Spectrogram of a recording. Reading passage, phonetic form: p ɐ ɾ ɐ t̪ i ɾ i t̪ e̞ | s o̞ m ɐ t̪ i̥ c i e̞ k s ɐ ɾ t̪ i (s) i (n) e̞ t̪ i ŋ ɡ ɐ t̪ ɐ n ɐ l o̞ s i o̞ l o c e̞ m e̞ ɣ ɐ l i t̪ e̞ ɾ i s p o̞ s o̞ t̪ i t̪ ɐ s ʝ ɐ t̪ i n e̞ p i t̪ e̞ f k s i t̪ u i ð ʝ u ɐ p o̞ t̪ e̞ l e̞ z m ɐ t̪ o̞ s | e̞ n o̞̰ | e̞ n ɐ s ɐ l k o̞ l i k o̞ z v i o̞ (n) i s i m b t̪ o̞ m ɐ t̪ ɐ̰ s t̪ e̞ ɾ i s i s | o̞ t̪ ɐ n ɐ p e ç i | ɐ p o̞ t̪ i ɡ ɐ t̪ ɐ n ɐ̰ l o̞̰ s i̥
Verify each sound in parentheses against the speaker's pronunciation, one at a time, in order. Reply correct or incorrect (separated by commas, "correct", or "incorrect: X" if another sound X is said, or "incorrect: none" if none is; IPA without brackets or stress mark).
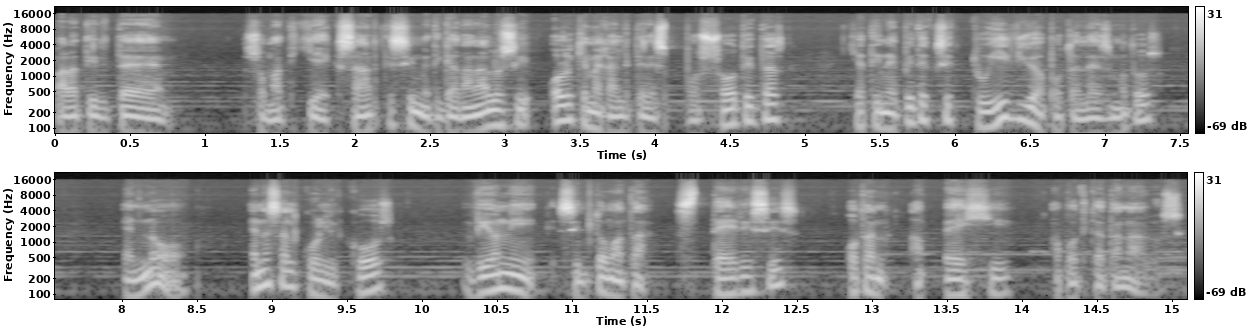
correct, incorrect: m, correct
